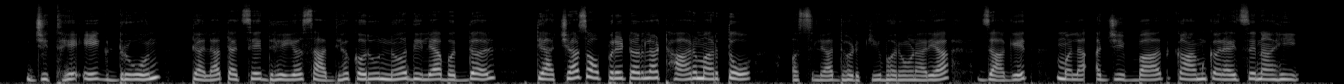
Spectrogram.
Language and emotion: Marathi, fearful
